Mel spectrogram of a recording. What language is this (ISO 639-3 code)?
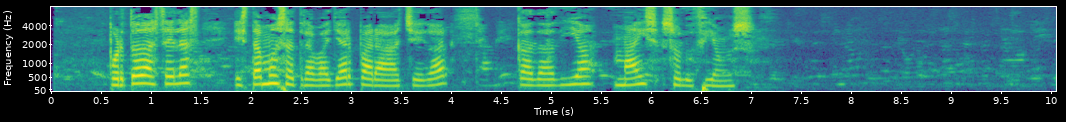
glg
